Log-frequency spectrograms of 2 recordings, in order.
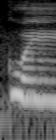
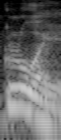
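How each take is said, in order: First: It is said with the special Northern Thai tone. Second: It is said with the Standard Thai tone. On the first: "มันก็เสียงโทพิเศษโทเมืองนะครับ" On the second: "อ่านภาษาไทยมันกล้วยนะ"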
